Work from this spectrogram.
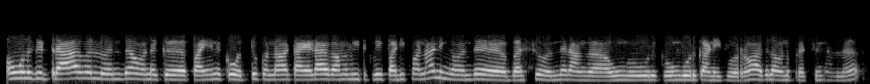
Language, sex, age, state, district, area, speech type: Tamil, female, 18-30, Tamil Nadu, Cuddalore, rural, conversation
